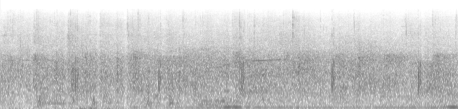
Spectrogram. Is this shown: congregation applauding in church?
yes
